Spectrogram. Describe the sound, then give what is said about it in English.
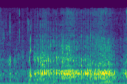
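The side zipper of a small compact bag is pulled open in one steady, raspy stroke lasting about a second, quiet, with no voices. “Has a back compartment and side zippers.”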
